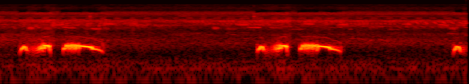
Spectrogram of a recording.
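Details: Spotted dove from Ninh Thuận, Vietnam, kept as a decoy for bird trapping, giving mellow low coos: two quick notes, then a drawn-out sliding croo, repeated twice about two seconds apart, a third phrase starting at the end.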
